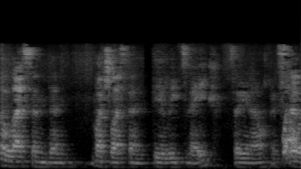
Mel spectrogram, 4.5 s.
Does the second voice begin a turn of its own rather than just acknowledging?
No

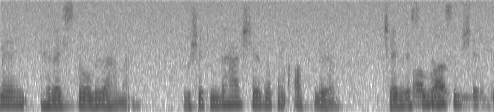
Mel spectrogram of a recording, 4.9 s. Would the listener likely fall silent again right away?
Yes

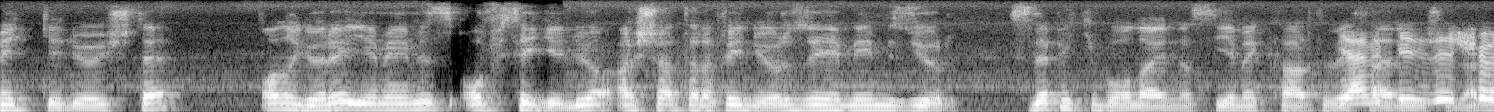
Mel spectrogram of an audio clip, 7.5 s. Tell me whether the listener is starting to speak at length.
Yes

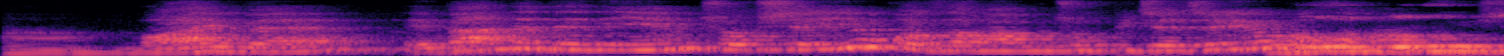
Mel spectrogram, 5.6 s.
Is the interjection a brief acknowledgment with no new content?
No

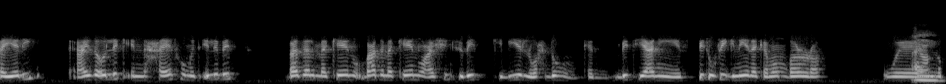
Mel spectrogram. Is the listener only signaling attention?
Yes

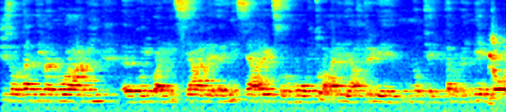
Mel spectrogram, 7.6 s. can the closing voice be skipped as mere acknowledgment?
No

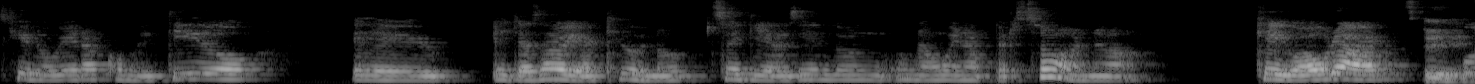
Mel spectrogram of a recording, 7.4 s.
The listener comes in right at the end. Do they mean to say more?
No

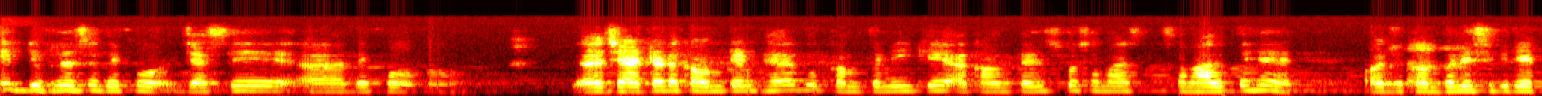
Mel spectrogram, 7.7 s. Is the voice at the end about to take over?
No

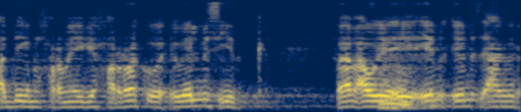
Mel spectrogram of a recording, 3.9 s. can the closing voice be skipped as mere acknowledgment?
Yes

